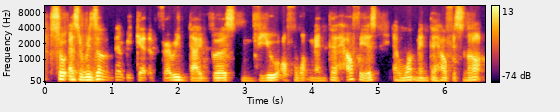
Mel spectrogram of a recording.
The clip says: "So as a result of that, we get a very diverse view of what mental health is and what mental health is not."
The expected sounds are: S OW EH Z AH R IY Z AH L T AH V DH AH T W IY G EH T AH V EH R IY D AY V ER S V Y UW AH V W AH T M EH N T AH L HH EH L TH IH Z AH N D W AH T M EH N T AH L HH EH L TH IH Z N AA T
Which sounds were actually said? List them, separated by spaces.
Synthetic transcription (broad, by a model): S OW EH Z AH R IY Z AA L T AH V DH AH T W IY G EH T AH V EH R IY D AY V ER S V Y UW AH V W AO T M EH N T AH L HH EH L TH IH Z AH N W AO T M EH N T AH L HH EH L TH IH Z N AA T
